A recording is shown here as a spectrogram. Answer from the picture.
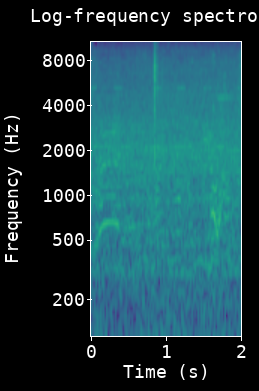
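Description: Scattered shouts and calls from players and spectators around a football field, with a steady low rumble underneath and one brief sharp click a little before halfway.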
